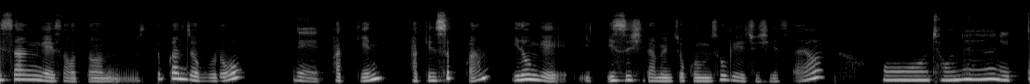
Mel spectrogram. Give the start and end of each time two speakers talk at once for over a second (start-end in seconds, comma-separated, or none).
none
